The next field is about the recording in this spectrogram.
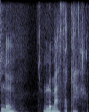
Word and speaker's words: le massacre: Yeah, it's le massacre.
